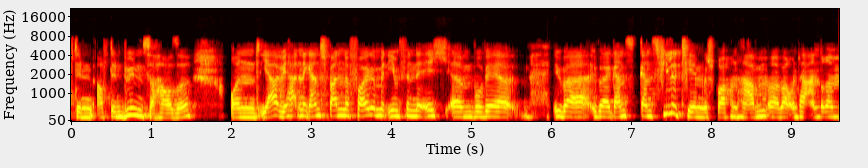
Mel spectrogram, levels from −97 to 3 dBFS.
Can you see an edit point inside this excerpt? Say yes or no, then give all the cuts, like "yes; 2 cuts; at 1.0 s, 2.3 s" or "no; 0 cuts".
no; 0 cuts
